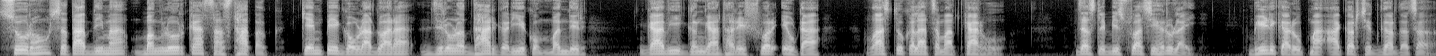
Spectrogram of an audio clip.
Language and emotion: Nepali, neutral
